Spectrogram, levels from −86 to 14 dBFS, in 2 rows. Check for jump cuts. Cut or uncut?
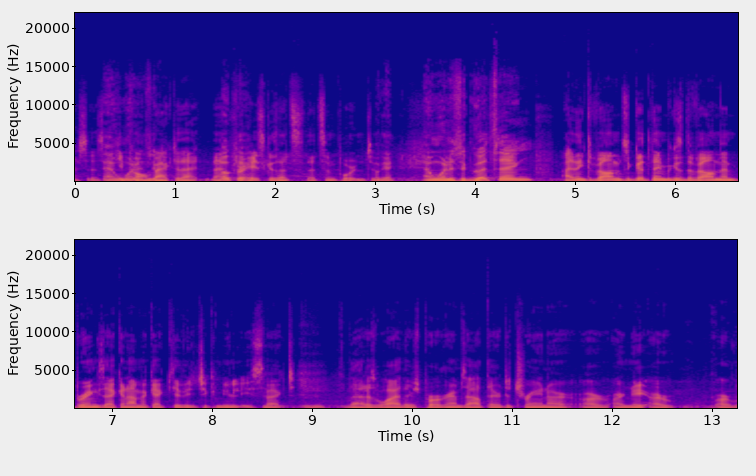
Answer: cut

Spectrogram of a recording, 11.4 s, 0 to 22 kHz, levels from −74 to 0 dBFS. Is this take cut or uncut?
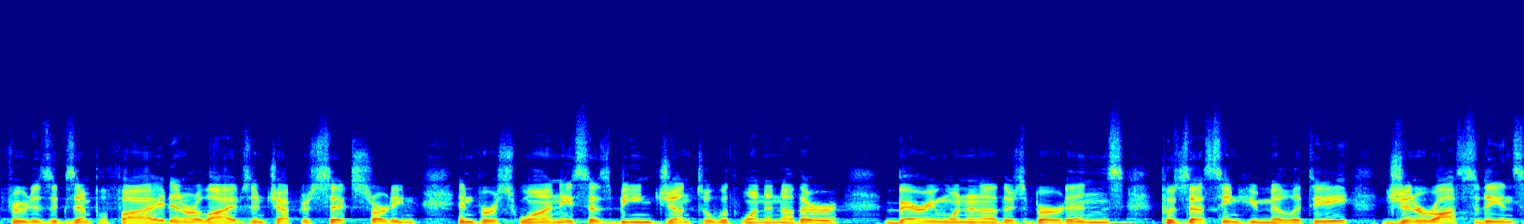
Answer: uncut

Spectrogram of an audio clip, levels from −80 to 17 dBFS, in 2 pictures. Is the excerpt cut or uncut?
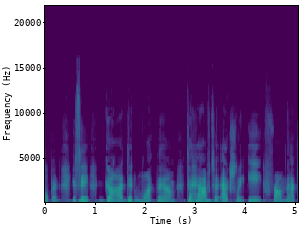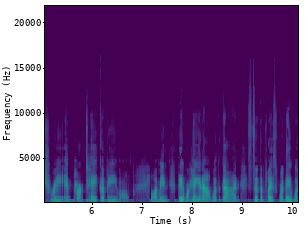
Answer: cut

